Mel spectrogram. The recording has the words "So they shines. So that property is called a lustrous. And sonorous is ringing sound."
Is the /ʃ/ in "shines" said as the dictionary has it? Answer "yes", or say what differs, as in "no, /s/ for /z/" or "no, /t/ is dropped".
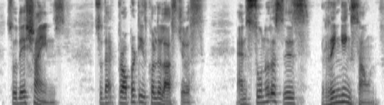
yes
